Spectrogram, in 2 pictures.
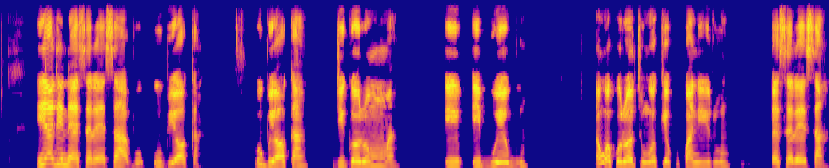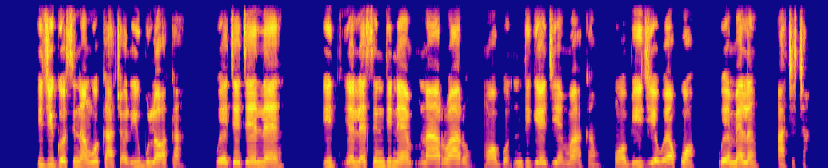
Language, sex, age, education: Igbo, female, 30-45, primary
